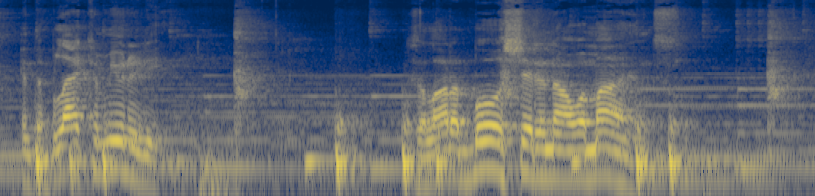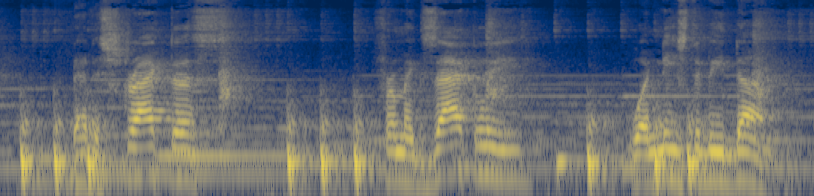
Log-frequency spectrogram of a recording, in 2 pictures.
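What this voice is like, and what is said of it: African American speaking voice. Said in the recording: “you could tell by my voice that I'm a black man”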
